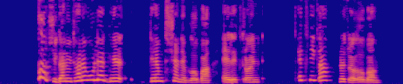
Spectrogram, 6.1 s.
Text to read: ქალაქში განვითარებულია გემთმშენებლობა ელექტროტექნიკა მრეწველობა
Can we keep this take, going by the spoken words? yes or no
yes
